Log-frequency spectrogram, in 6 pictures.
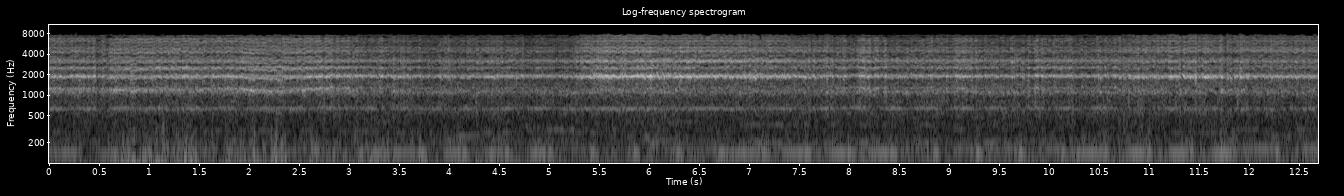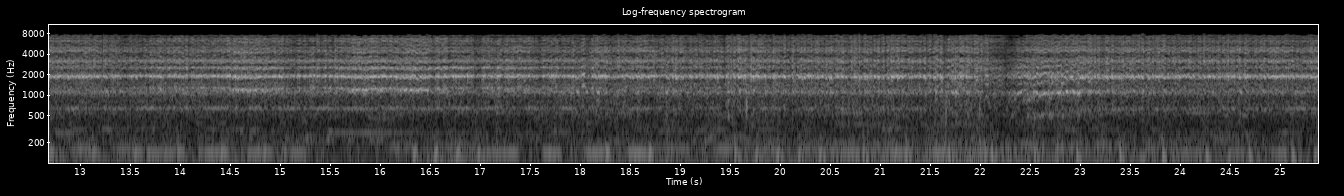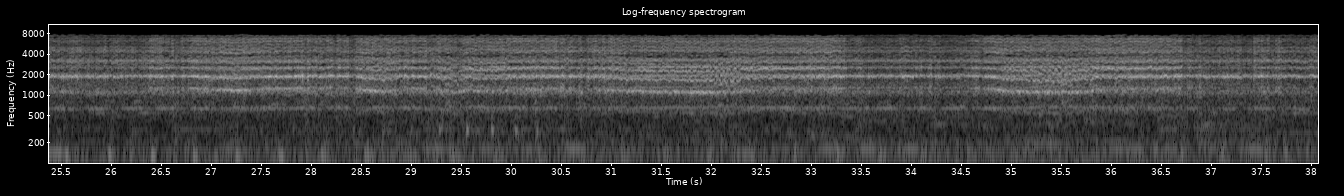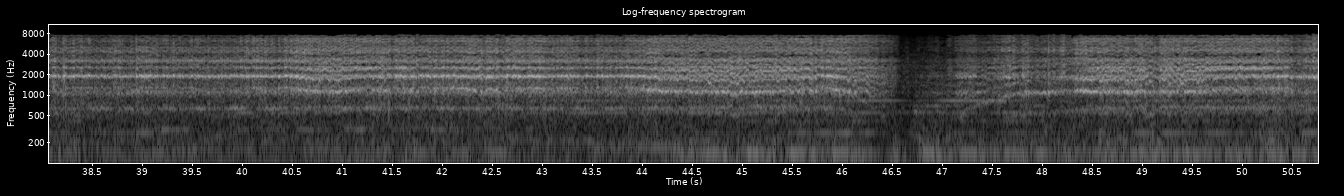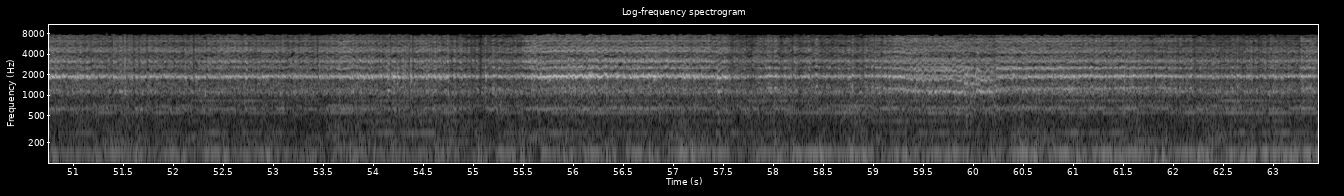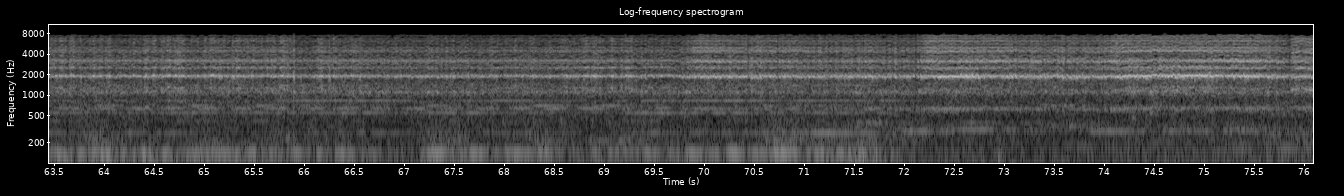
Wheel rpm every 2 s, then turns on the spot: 160, 160, 160, 170, 170, 170, 170, 170, 170, 170, 150, 140, 170, 160, 160, 160, 170, 160, 160, 170, 170, 170, 150, 60, 160, 170, 170, 160, 160, 170, 170, 170, 170, 170, 170, 170, 170, 160.
none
